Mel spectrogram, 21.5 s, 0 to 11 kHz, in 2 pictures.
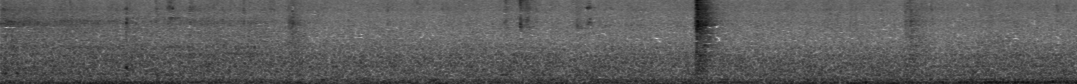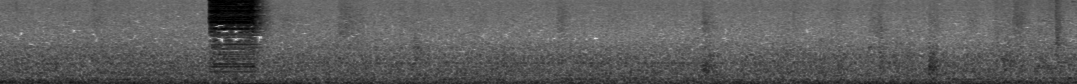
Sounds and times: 0.0s urban noise 21.5s

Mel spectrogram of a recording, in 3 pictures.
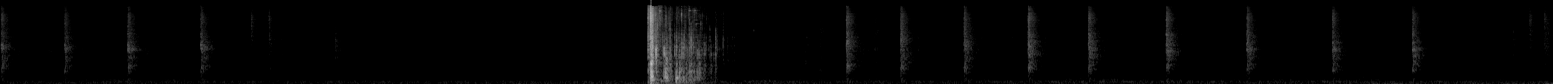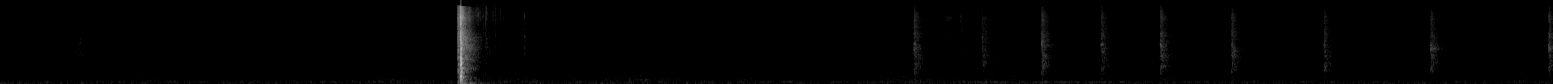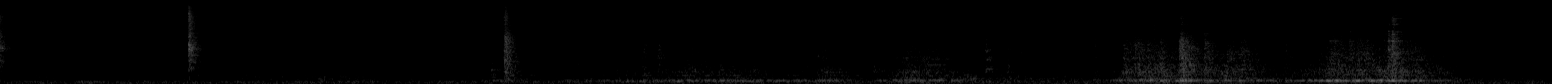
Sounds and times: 6.5s impact sounds on the bottle 7.2s
6.5s shatter 7.2s
6.5s gun percussive noise 7.3s
20.1s impact sounds on the bottle 20.6s
20.1s gun percussive noise 20.7s
20.1s shatter 20.7s

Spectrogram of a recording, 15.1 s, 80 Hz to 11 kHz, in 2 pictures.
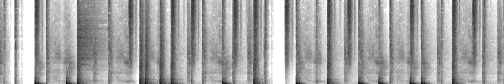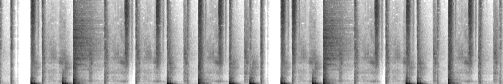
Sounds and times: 0.0s drums 15.1s

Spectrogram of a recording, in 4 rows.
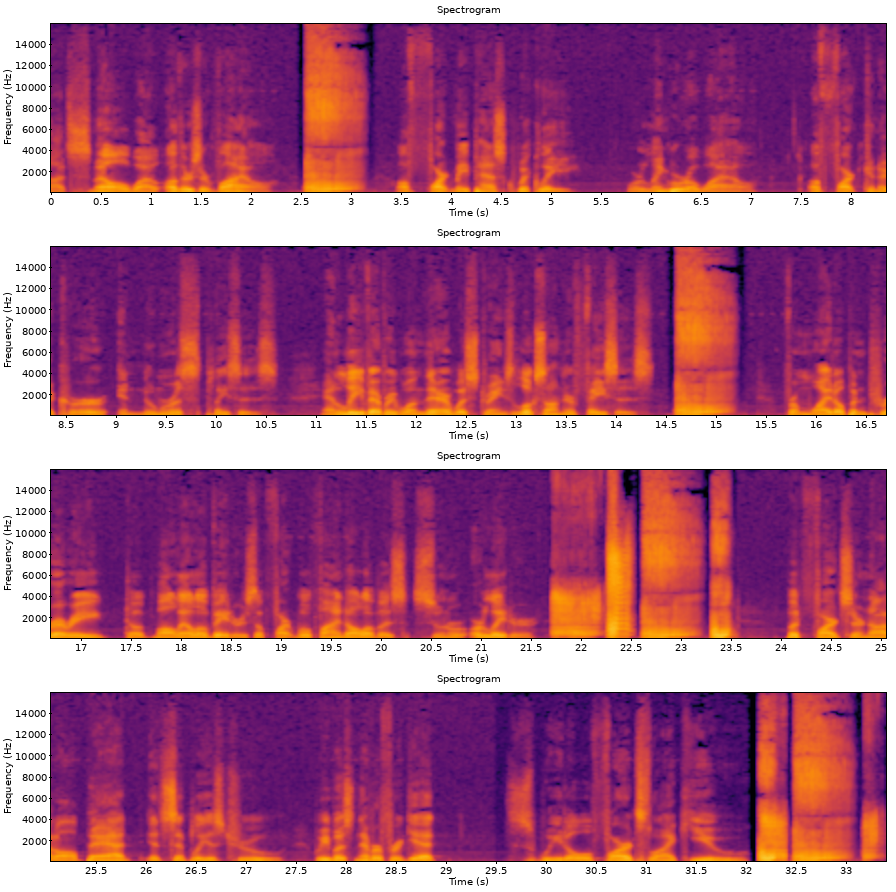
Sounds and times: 2.6s farts 3.2s
14.6s farts 15.2s
21.7s farts 23.6s
32.2s farts 33.4s

